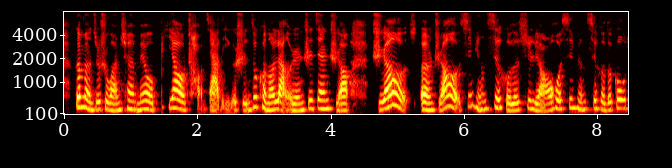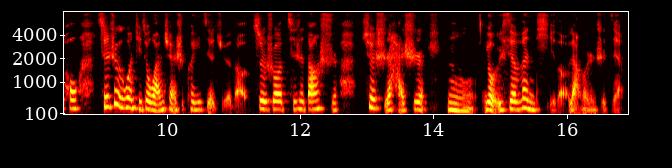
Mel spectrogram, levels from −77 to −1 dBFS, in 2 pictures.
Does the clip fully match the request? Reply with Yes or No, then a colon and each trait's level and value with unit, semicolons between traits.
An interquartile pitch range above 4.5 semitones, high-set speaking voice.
No: average, 3.2 semitones; high, 225 Hz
